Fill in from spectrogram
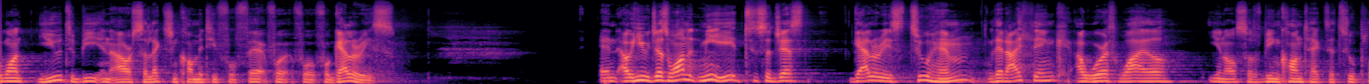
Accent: Hamburg, Germany; We're from Hamburg, Germany. So not many people from Germany were there at that time.

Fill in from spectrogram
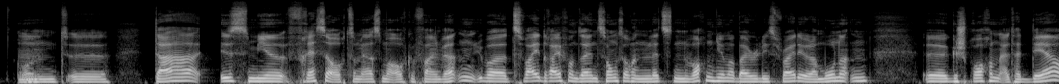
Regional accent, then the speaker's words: Berlin, Germany; Also ich als Berliner.

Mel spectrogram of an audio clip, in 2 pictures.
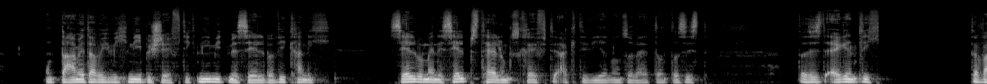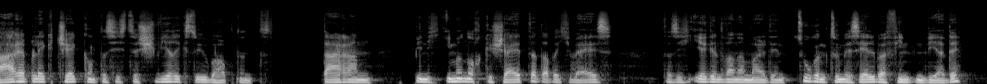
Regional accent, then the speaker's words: Linz, Upper Austria, Austria; und seit 2 Jahren erlebe ich die Stadt Linz, meine Heimatstadt, ganz anders

